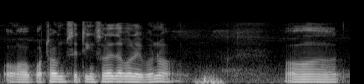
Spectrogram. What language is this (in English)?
Assamese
